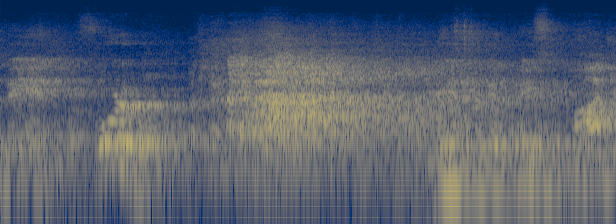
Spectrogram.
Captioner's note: audience laughing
